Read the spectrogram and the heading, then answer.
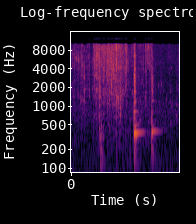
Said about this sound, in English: You get that water fountain that, like, yeah, hits that makes the block. That sound.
